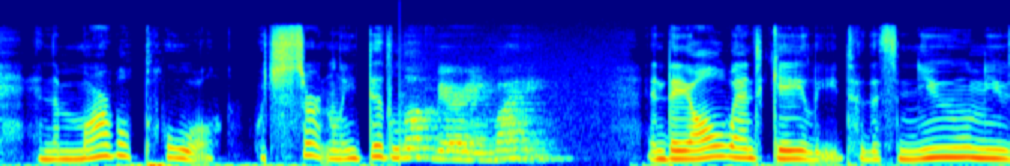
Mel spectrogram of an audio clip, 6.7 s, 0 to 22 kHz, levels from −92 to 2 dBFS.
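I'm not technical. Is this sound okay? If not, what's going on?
No. From 2.66 to 4.19 seconds the speech turns hollow, roomy, quieter and thinner, then snaps back: likely a switch to a distant microphone.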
